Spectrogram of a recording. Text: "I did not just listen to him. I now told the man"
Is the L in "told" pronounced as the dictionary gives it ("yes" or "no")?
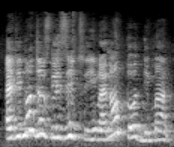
no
